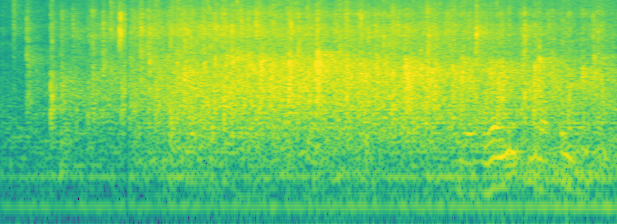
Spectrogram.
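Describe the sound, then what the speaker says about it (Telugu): A crowd at a Christian healing service claps hands in loud, sustained applause that swells after a quieter start and stays dense and continuous, with a voice speaking over it. "కొడా యేసు నామములో మీరు కొట్టండి చెప్పట్లు"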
